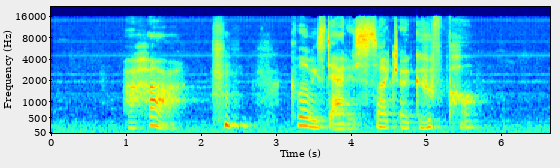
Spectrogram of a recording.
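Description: Another girl answers excitedly.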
